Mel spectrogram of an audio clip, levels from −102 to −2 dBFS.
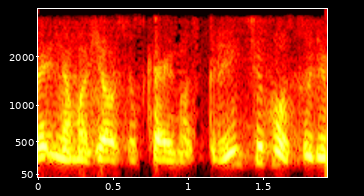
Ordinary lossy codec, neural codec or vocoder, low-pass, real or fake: AAC, 16 kbps; vocoder, 22.05 kHz, 80 mel bands, Vocos; 3.6 kHz; fake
